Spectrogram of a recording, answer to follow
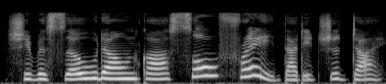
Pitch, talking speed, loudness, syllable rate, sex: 265 Hz, 155 wpm, -16 LUFS, 3.2 syllables/s, female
